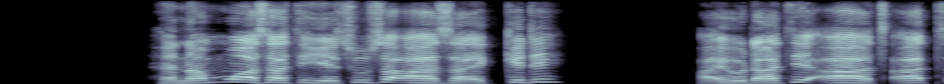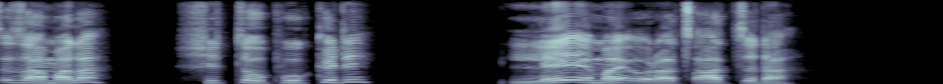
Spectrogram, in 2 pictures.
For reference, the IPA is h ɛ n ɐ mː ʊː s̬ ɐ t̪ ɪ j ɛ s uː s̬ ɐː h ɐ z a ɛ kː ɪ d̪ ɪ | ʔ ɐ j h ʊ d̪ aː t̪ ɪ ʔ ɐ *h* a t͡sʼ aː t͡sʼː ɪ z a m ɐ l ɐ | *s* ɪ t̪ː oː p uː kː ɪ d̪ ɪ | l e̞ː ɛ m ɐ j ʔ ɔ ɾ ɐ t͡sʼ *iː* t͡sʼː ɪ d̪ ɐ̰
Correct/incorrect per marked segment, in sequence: correct, incorrect: ʃ, incorrect: aː

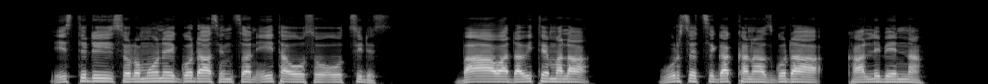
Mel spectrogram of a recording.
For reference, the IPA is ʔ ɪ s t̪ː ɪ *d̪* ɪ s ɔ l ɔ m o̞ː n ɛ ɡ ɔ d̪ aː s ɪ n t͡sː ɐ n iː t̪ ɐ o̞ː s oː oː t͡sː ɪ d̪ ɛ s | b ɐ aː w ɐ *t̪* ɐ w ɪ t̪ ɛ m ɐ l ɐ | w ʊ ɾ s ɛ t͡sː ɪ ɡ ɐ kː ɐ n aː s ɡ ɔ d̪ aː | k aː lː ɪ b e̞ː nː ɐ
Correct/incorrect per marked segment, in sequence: correct, incorrect: d̪

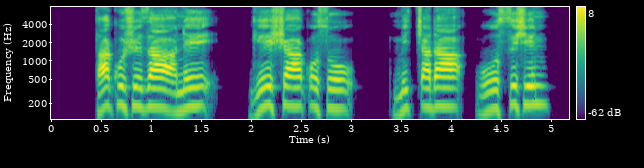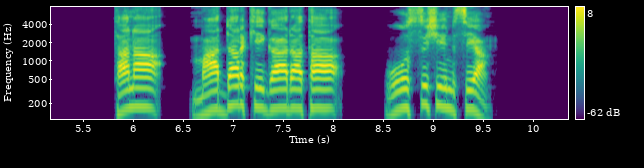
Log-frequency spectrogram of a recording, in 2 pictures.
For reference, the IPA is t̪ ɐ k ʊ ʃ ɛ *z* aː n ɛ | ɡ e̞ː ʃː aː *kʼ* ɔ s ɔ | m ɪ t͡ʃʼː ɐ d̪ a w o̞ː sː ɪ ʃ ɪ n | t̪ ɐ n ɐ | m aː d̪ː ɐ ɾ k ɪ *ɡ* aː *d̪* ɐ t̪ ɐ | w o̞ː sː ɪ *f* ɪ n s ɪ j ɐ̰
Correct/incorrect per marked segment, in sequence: correct, correct, correct, correct, incorrect: ʃ

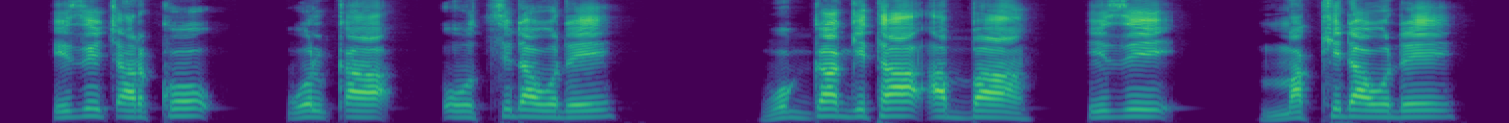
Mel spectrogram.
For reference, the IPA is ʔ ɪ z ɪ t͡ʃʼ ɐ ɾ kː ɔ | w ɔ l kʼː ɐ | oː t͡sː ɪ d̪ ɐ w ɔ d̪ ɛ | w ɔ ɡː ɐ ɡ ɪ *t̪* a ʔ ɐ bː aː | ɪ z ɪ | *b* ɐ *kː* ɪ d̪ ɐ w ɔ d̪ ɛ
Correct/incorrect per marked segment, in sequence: correct, incorrect: m, correct

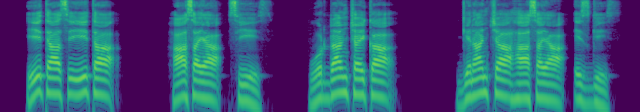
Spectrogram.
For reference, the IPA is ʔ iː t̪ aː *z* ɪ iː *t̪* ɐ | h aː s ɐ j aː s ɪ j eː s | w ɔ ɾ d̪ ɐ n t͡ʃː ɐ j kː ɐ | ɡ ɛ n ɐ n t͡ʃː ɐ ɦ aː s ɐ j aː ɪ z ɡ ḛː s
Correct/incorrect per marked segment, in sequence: incorrect: s, correct

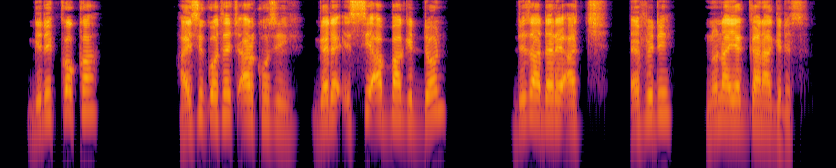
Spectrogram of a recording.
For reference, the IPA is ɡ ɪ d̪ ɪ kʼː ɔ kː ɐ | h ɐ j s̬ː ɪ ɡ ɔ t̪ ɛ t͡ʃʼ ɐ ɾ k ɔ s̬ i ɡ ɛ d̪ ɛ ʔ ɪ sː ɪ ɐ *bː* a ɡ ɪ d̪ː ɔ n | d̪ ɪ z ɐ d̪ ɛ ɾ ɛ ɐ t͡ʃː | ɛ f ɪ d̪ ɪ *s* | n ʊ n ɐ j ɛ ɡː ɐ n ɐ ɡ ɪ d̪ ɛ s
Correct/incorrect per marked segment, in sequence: correct, incorrect: none

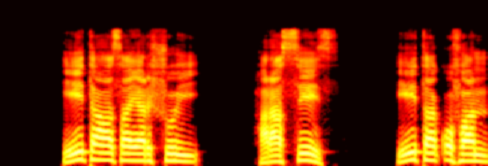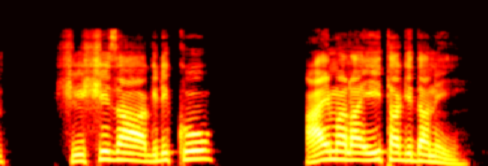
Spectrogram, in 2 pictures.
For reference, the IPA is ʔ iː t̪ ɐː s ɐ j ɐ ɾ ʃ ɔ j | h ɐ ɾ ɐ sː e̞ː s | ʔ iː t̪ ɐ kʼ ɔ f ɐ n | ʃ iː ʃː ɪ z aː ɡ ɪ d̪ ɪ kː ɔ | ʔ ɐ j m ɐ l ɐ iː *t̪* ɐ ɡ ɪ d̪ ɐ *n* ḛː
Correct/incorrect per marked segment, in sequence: correct, correct

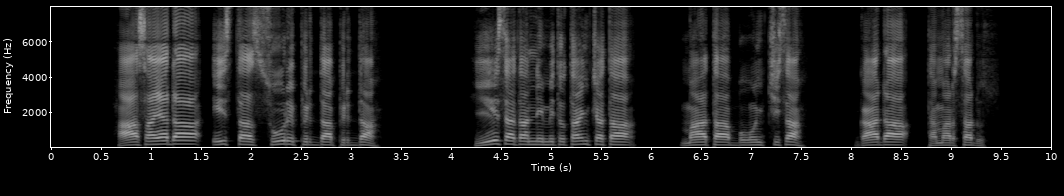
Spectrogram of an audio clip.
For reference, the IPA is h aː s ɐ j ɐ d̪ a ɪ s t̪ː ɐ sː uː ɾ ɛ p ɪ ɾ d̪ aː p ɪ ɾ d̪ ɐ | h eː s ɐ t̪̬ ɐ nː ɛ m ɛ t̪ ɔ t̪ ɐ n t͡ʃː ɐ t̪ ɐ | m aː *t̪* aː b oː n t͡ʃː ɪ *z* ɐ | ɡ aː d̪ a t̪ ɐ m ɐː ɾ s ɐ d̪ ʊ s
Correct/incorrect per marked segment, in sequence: correct, incorrect: s

